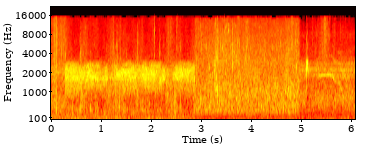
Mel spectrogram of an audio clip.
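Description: Radio-tracking receiver: bursts of hiss in the first three seconds, then a short high beep from a tagged animal's transmitter about five seconds in.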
